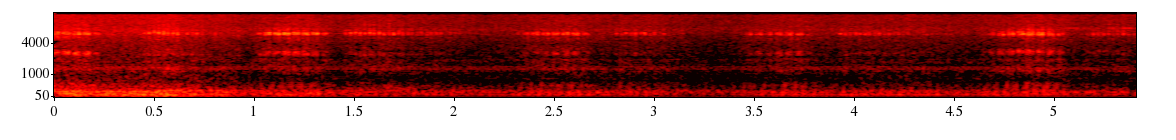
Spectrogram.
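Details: While its owner eats ice cream, a Siamese cat keeps up a quiet continuous purr, its low rumble swelling and fading in a regular rhythm of about four pulses per second, over a faint steady hum.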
